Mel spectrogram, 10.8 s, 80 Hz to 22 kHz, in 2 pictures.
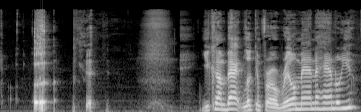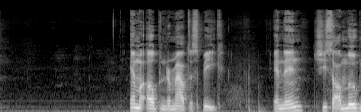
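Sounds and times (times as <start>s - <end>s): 
loud throaty burp: 0.5s - 1.0s
speech: 0.6s - 1.5s, 3.0s - 5.4s, 7.4s - 8.8s, 9.5s - 10.8s.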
